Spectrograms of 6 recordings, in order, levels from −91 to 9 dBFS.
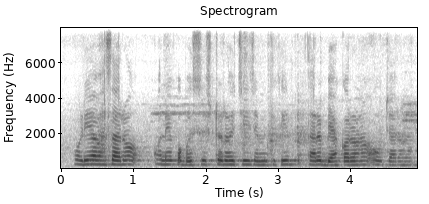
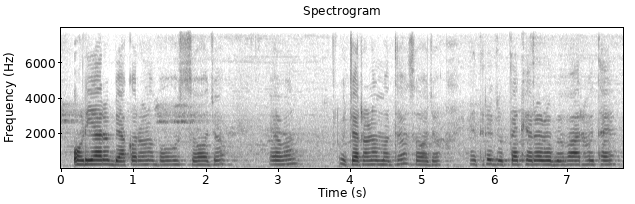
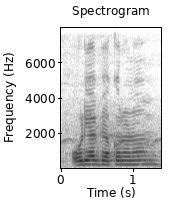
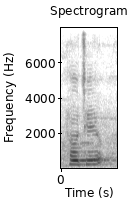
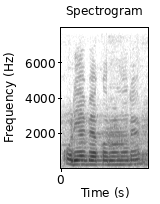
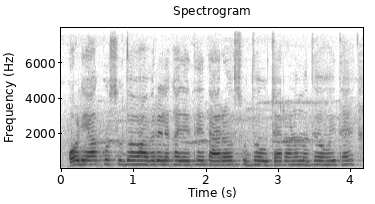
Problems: none marked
